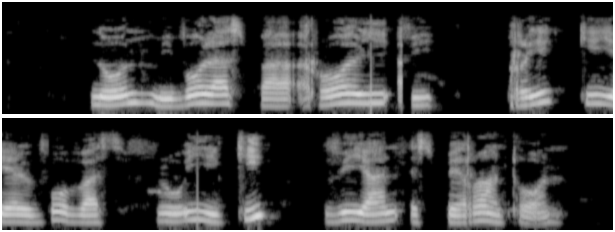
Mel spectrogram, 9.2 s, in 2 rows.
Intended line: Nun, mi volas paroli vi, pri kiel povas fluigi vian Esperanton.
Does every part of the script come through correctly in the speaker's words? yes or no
yes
